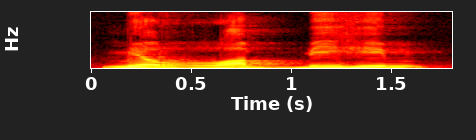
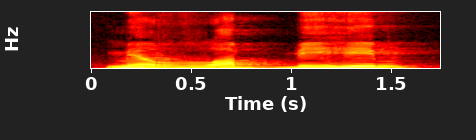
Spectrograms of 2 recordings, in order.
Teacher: নুন সাকিনের পরে যদি র হরফ আসে তাহলে নুন সাকিনকে পরবর্তী হরফের সাথে মিলিয়ে গুন্না ছাড়া পড়তে হবে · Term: ইদগামে বিলা গুন্না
